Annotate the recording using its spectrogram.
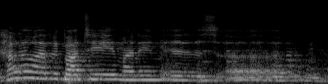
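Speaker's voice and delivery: very badly done German accent. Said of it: "I did the worst accent".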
